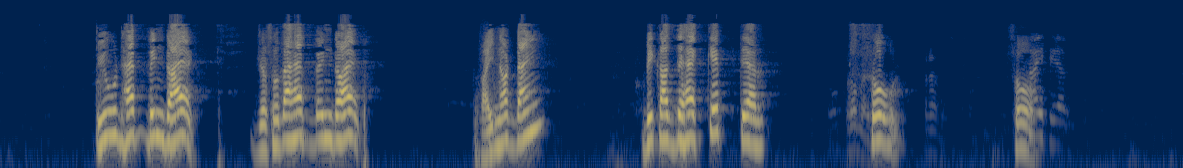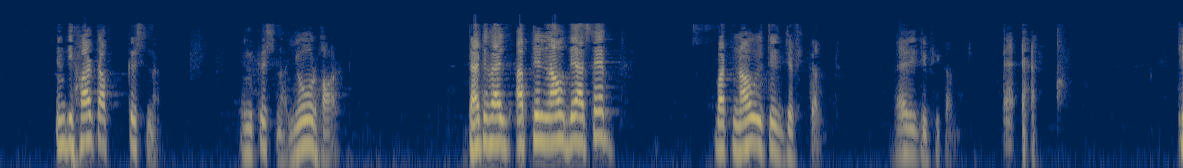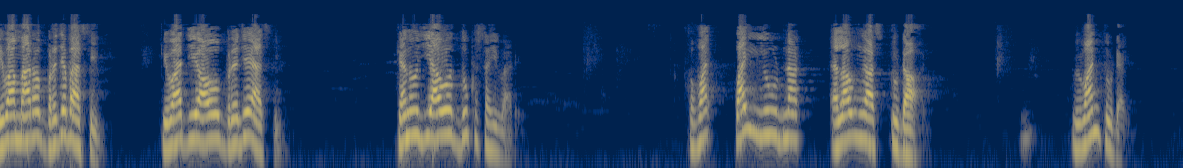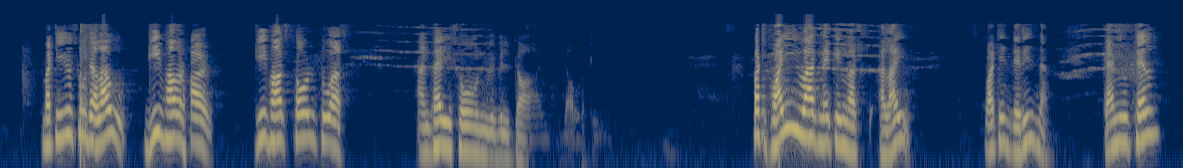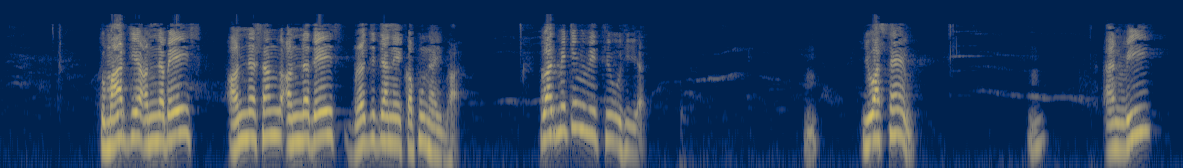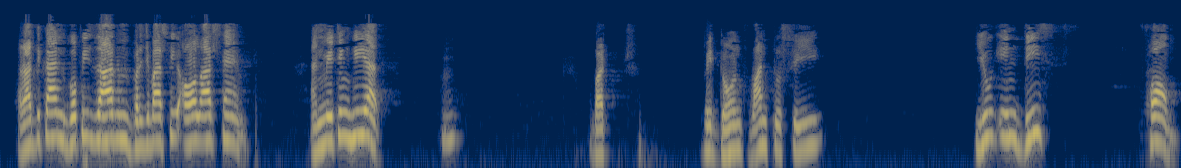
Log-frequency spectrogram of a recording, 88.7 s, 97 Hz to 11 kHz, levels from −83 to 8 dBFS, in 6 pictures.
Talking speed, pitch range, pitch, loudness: 95 wpm, 145-225 Hz, 195 Hz, -18 LUFS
